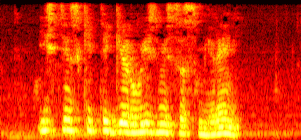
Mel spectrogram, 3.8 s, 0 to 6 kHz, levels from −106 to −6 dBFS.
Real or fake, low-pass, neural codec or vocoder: fake; 5.4 kHz; vocoder, 44.1 kHz, 128 mel bands every 512 samples, BigVGAN v2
